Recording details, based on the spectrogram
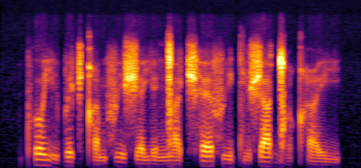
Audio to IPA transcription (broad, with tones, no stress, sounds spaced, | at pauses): pʰ ʊ˦ j i˨ p e˦ t͡ʃ qʰ ɨ˨ m f i˦˨ ʃ ɛ˨ j e˨ ŋ͡ǀ a˨ t͡ʃʰ ɛ˦ f i˨ tʲ ʊ˨ ʃ a˦ ɡ͡ǀ u˨ qʰ e˨ j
